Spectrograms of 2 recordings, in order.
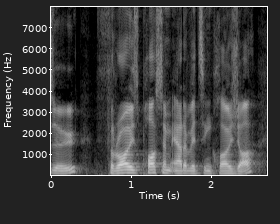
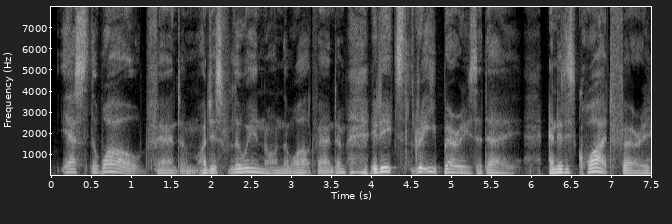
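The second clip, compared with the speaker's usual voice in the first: nature documentary narrator voice. In a sketch where a patient visits the doctor, speaking in David Attenborough voice. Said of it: "You're David Attenborough".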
